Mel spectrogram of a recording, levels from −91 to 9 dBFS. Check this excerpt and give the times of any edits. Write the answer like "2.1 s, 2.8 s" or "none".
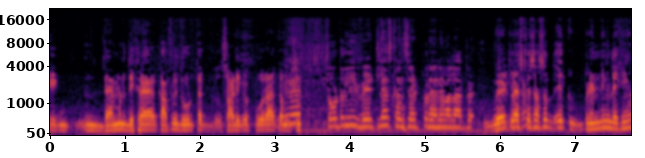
3.3 s

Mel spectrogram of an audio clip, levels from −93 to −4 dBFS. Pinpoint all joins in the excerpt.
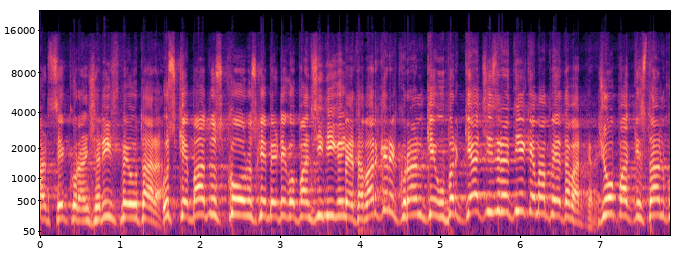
1.5 s, 3.8 s, 7.0 s

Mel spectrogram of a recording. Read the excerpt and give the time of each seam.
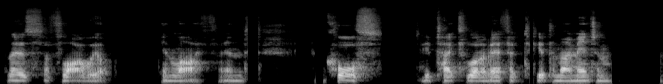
none

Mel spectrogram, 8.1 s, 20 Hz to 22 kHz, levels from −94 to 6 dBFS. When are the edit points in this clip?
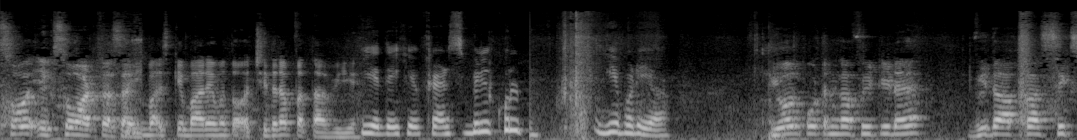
1.1 s, 4.0 s

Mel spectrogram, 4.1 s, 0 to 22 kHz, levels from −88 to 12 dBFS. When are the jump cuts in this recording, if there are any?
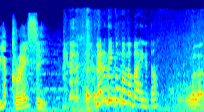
1.4 s

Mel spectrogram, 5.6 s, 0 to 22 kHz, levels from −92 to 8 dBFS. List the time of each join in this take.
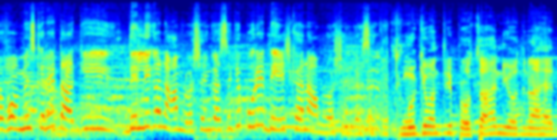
3.9 s

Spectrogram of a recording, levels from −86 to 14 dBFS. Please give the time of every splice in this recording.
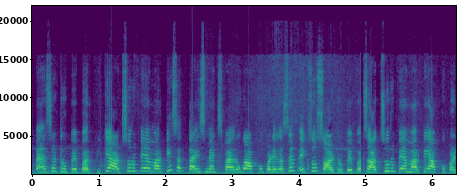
1.0 s, 4.9 s

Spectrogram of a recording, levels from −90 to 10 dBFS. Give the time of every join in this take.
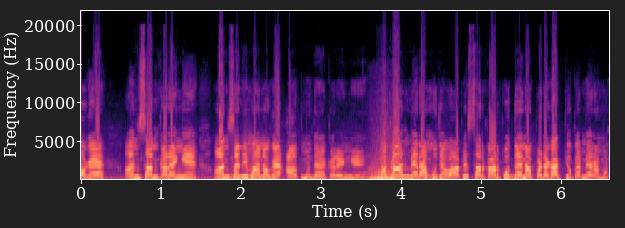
3.6 s

